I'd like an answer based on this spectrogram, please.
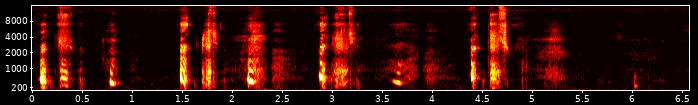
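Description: A rapid run of about nine soft, brief sneezes in quick succession, each a small sharp burst.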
